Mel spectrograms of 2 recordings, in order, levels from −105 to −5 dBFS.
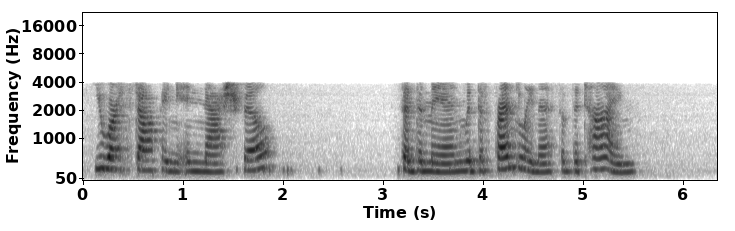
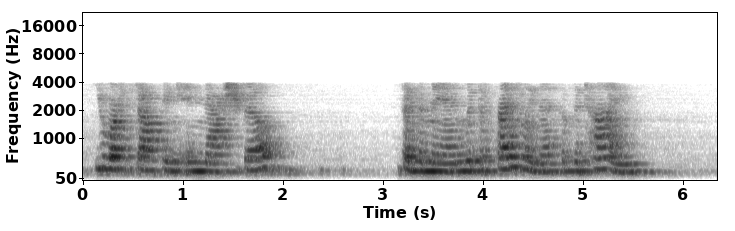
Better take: first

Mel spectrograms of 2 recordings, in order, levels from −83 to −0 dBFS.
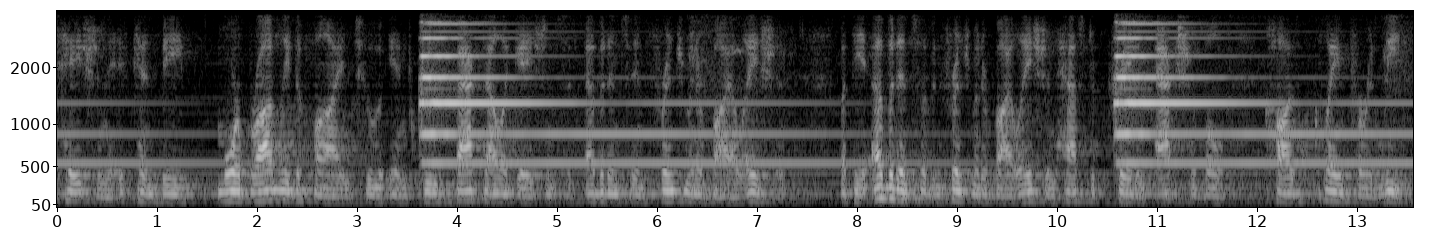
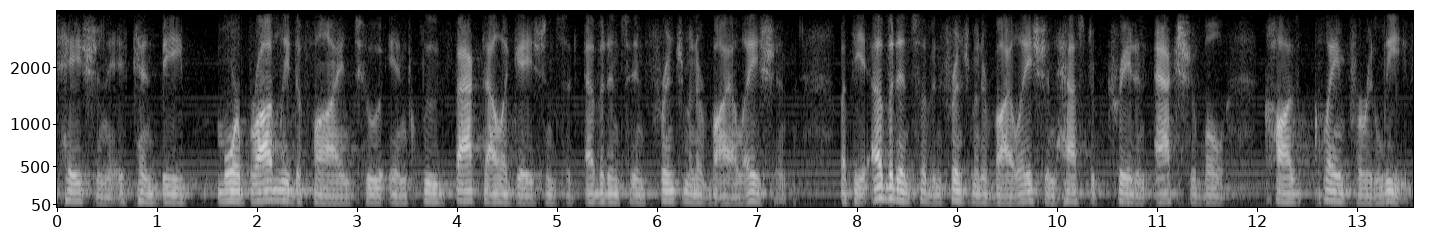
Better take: second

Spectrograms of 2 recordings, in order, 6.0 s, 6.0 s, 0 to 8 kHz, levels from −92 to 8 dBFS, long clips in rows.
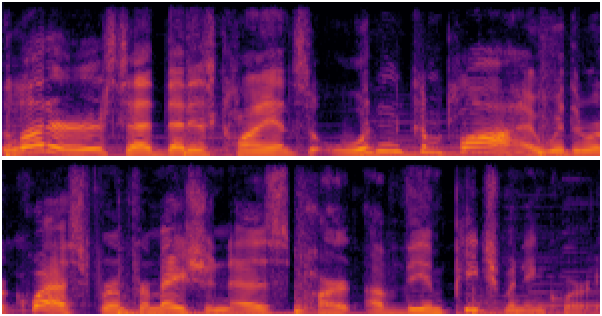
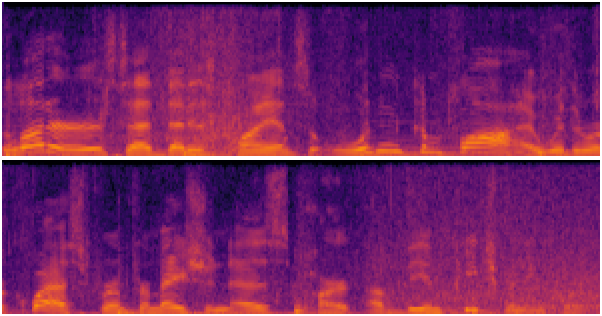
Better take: first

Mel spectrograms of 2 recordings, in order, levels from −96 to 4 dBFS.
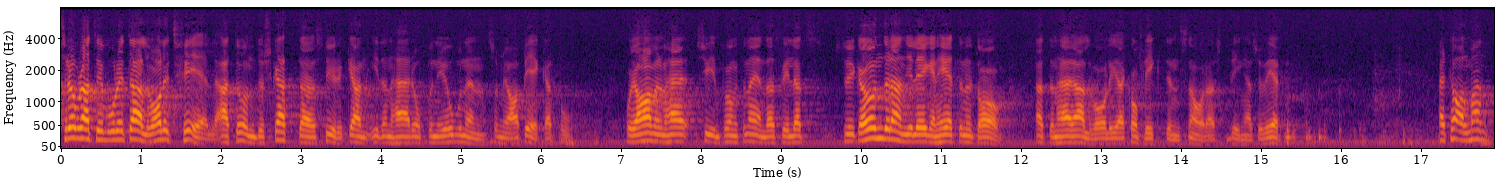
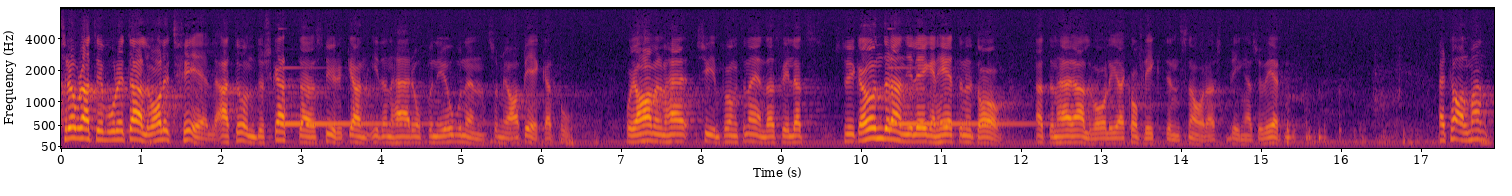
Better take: first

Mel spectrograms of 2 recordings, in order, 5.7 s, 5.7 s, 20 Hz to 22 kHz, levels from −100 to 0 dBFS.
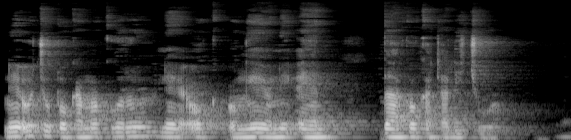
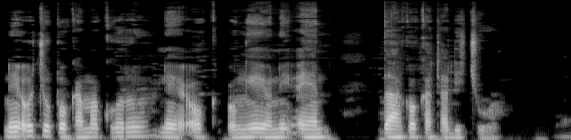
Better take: second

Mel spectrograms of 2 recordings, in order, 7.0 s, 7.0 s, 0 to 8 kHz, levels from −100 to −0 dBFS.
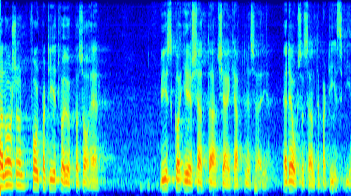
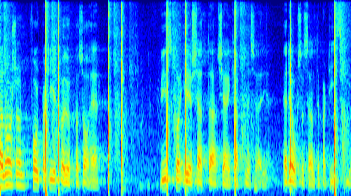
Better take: first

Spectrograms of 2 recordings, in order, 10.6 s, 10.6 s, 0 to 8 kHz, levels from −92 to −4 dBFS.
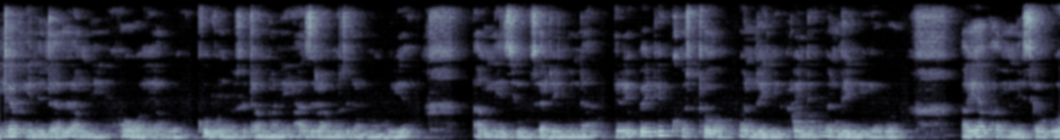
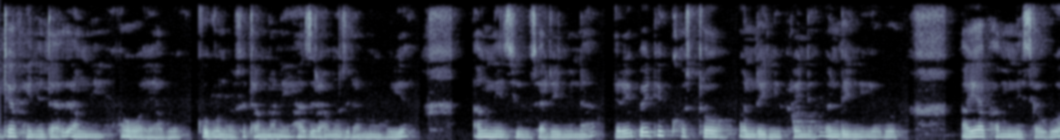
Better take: second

